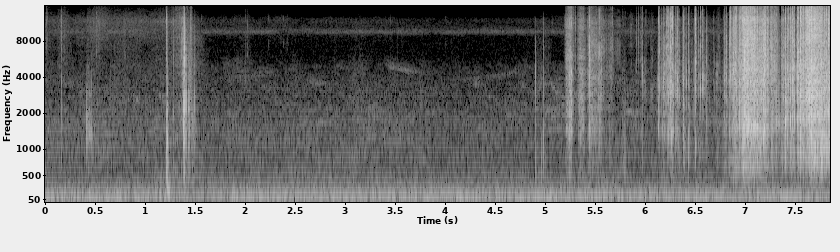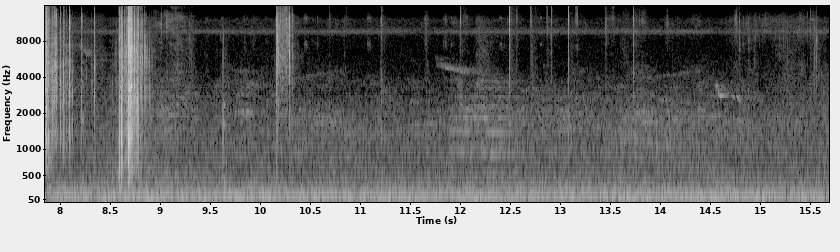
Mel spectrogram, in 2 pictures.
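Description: A clear plastic box full of small beads being picked up and handled, giving scraping and rattling sounds in a cluster around the middle, loudest about seven to eight seconds in. A single sharp click about a second in, over a steady low background rumble.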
